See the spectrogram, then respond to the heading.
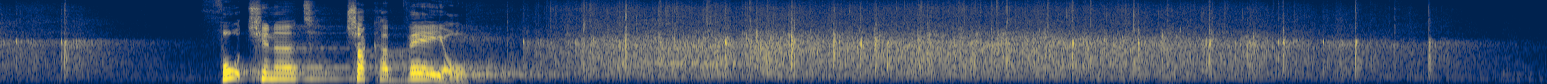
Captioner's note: applause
